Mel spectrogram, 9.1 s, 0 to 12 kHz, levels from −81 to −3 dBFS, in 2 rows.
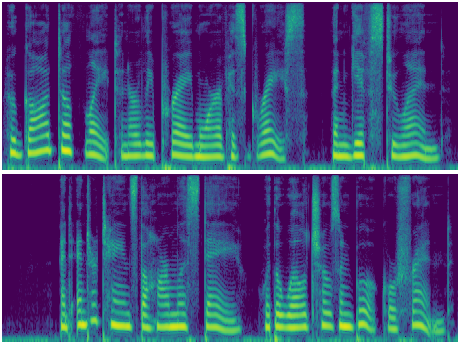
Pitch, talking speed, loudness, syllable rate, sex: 205 Hz, 180 wpm, -17 LUFS, 4.2 syllables/s, female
